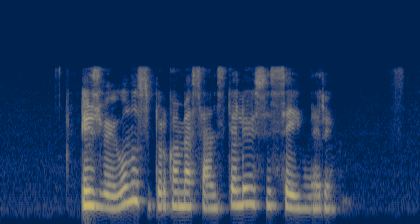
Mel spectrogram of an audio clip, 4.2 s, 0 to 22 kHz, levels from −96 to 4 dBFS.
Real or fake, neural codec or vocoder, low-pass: fake; codec, 44.1 kHz, 7.8 kbps, Pupu-Codec; 7.2 kHz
